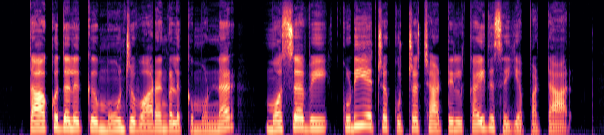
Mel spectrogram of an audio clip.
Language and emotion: Tamil, neutral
